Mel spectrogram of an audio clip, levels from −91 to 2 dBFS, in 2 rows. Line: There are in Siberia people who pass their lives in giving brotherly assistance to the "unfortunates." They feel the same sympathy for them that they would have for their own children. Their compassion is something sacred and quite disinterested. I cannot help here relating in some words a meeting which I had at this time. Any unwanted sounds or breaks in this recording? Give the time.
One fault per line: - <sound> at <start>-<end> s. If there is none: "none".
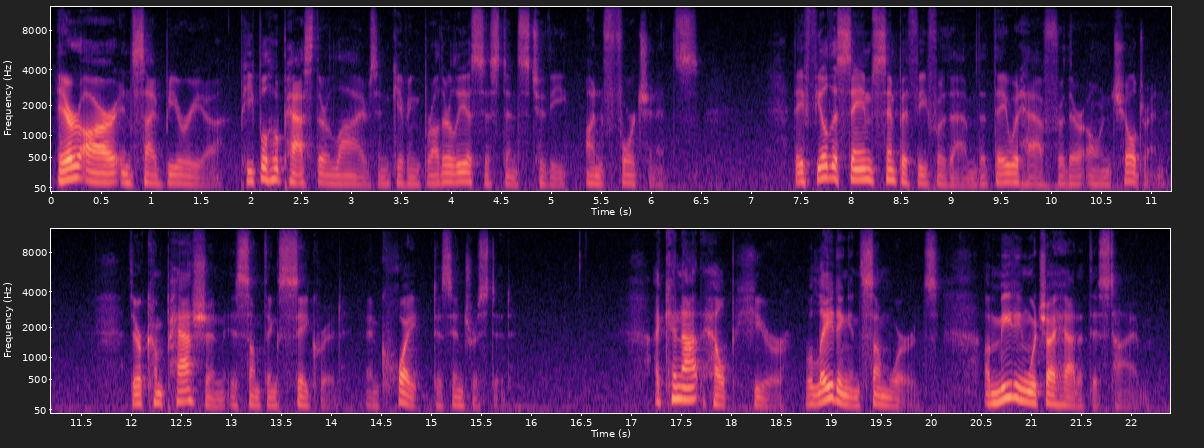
none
